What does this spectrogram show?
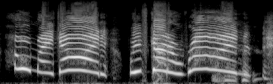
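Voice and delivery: very high, very loud, shrill anime-dub cry. Complaining about anime dub voice actors, doing a high-pitched dub voice. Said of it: "such high pitched voices".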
